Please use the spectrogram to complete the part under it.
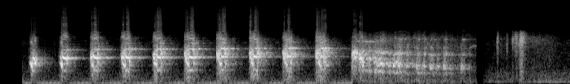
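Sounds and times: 
funny turkey sound: 0:00.2 - 0:04.8.

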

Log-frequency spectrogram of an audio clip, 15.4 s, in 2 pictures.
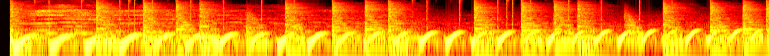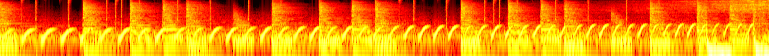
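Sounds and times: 
cool electronica ringtone: 0:00.1 - 0:15.2.

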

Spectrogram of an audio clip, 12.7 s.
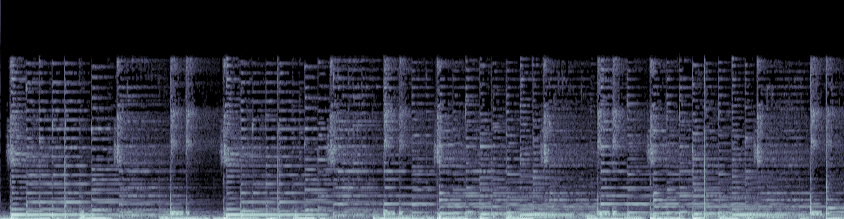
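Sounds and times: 
nature ambience: 0:00.0 - 0:12.6.

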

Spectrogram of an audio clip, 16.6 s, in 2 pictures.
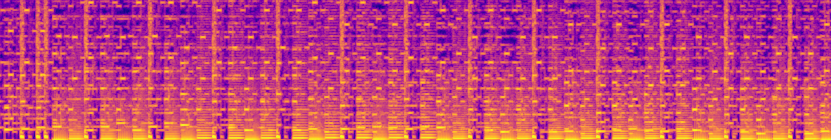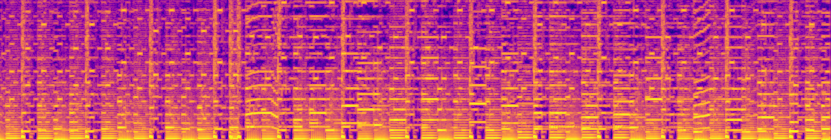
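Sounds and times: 
8-bit music: 0:00.1 - 0:16.6.

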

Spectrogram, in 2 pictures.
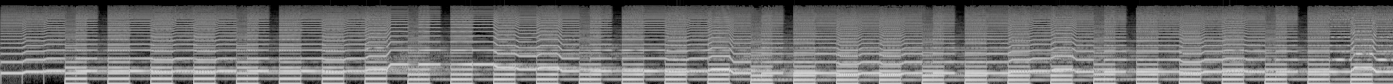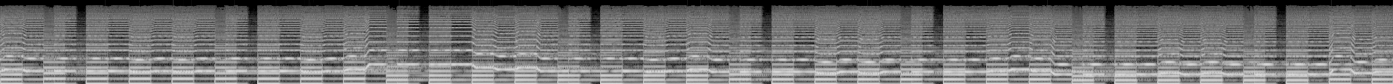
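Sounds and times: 
electro melody: 0:00.0 - 0:27.8.

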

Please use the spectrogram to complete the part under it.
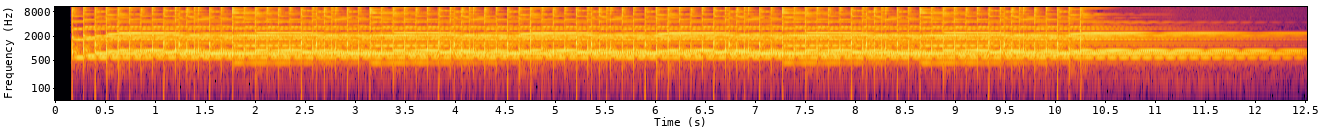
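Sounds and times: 
flurry of bells ringing: 0:00.2 - 0:12.5.

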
